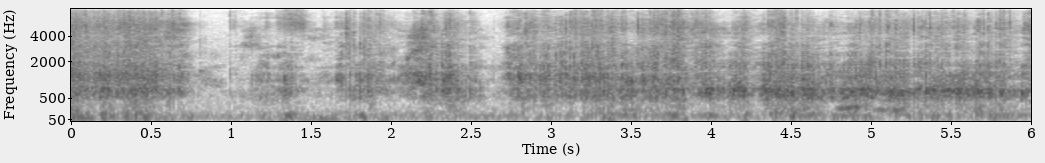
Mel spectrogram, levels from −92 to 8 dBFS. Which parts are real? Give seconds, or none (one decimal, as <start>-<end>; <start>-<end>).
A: 0.0-0.5; 2.9-3.7; 4.6-5.2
